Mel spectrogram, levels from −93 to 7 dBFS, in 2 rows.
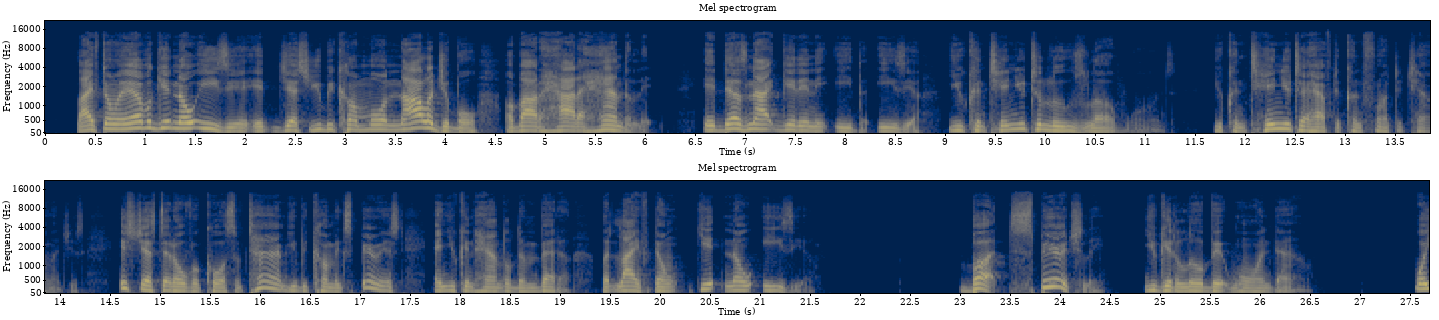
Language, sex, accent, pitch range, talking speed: English, male, American, 115-165 Hz, 150 wpm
